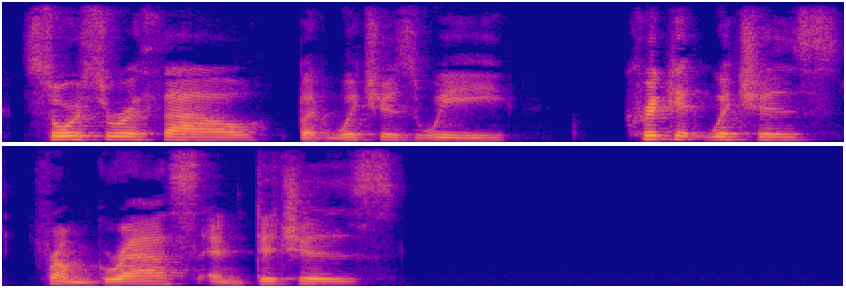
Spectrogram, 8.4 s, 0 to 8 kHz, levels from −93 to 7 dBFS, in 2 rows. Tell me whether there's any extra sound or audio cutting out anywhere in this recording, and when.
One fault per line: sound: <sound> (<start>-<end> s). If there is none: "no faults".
no faults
